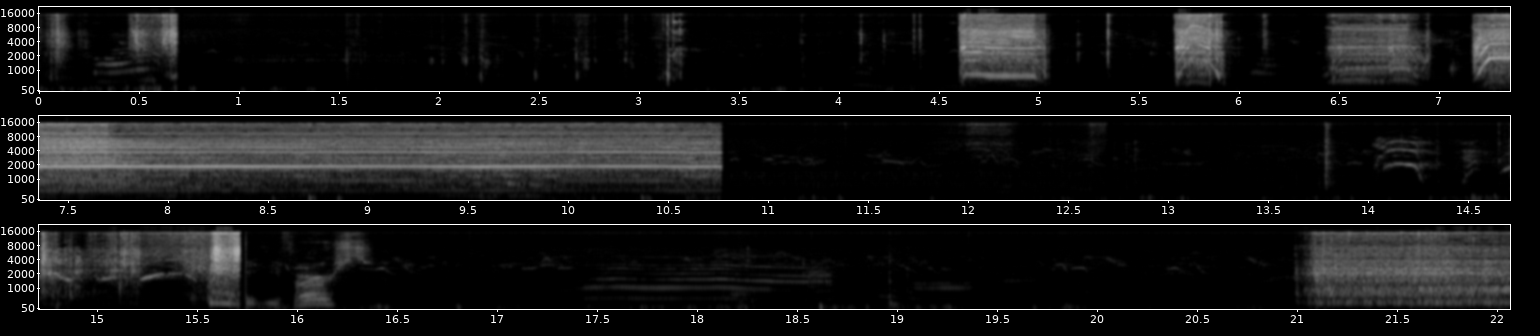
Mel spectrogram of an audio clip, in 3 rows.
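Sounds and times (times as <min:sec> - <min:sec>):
power drill running: 0:05.7 - 0:10.8, 0:21.0 - 0:22.0.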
